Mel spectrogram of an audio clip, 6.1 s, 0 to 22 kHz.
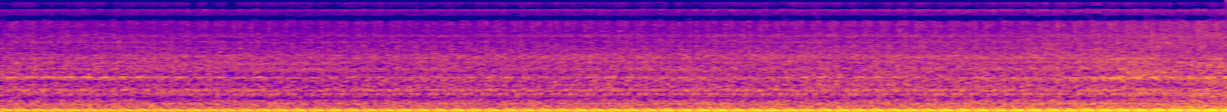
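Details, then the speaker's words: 1982 Porsche 911 Targa, same owner since 1983, sat about five years: steady even idle just after a cold start, no knocks, ticks or smoke. Seller notes it can choke up and die, then idles fine after sitting a minute or two. "So you won't have any smoking issue. The motor doesn't knock. It doesn't make any weird noises."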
